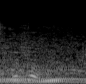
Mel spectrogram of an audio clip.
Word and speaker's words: vous: Another best example for that is vous, which is a translation of you in French. If you will listen to its pronunciation, it is a silent S. It pronounces as vous.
